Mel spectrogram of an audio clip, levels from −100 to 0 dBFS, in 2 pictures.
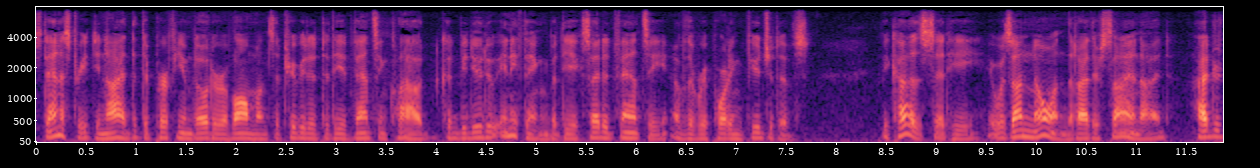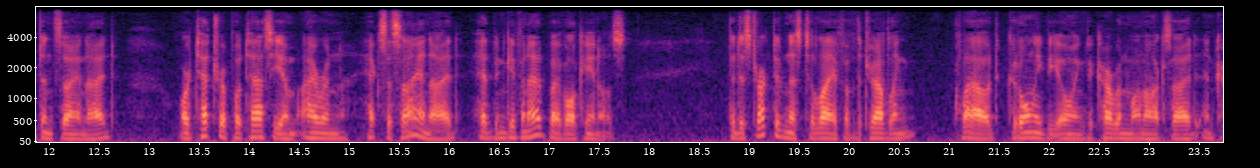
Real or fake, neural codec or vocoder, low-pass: real; none; 7.2 kHz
